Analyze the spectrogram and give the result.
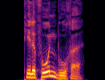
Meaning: dative of Telefonbuch
- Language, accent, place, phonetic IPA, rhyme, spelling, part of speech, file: German, Germany, Berlin, [teləˈfoːnˌbuːxə], -oːnbuːxə, Telefonbuche, noun, De-Telefonbuche.ogg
